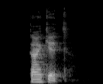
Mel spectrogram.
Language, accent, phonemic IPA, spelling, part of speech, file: French, France, /t‿ɛ̃.kjɛt/, tkt, phrase, LL-Q150 (fra)-tkt.wav
- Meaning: dw; don't worry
